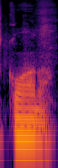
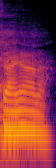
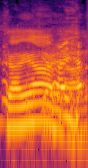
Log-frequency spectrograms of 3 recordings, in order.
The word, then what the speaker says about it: Guyana: That's where I get all my molasses is guana. Is Guyana? Yeah, Guyana. No, exactly. Guana. So You're nailing the pronunciation. Guyana.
